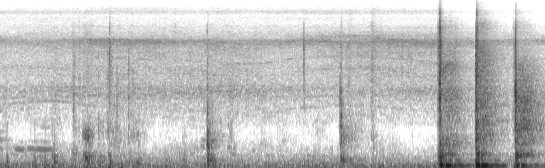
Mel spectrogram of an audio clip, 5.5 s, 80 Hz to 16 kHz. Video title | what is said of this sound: P3 - BOAT TOUR - PAG HATID NG MGA PINTURA | Ganda ng tunog ng fiberglass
